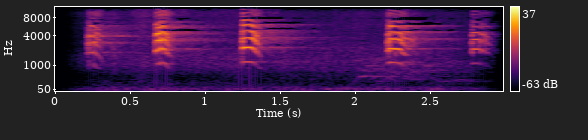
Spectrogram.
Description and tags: This audio represents the sound of a bird.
